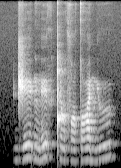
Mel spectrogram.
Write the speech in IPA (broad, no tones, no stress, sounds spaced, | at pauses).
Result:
d͡ʒ e ɗ ĩ ɾ e θ ǃ ĩ sˤ y tˤ æ nʲ ɯ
